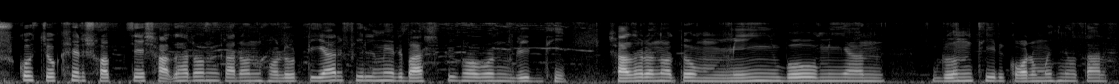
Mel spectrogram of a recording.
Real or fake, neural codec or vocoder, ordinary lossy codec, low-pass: real; none; none; 7.2 kHz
